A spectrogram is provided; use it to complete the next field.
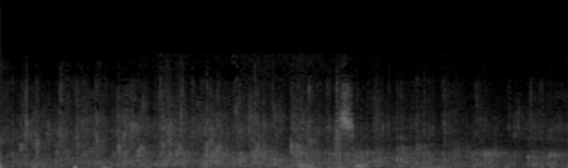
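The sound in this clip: Applause from an audience welcoming a speaker at an outdoor service in Central Park, a continuous dense wash of clapping at moderate level, steady throughout with no clear break.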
